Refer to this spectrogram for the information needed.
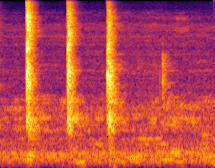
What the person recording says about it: You can hear the metal kind of hitting the anvil,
